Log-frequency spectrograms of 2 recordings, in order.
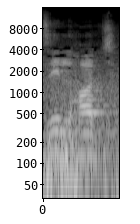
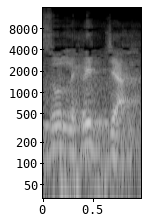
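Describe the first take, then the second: First: It begins with 'zil' and ends in 'haj'. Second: It begins with 'zul' and ends in 'hijjah'. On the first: The speaker calls it wrong. "এইভাবে লেখা হয়" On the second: The speaker calls it right. "সঠিক উচ্চারণ হবে"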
